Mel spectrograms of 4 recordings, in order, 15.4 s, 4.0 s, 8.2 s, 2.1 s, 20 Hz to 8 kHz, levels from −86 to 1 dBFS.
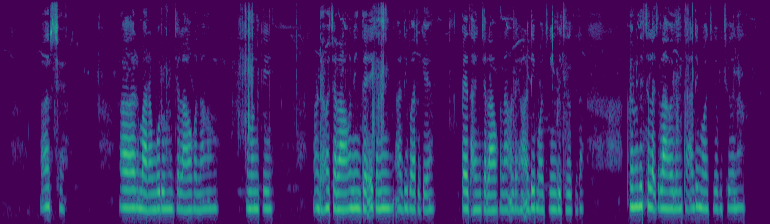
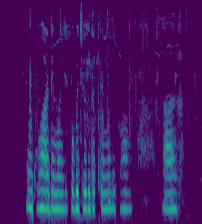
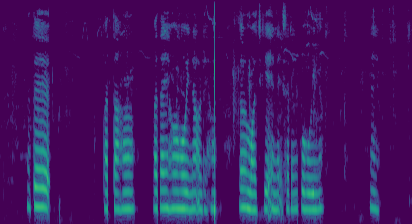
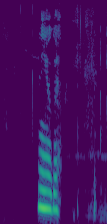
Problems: background sounds at intervals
